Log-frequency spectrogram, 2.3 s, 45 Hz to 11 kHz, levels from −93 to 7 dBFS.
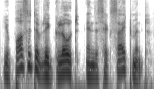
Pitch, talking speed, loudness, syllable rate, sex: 120 Hz, 155 wpm, -18 LUFS, 6.1 syllables/s, male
